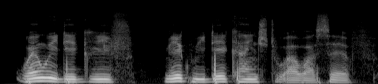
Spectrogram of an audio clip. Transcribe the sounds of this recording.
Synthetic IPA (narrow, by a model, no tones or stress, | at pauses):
wɛ̃nwideɡɹif | mekwidekʰãɪ̃ndtʰuʔa̰wasɛlf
